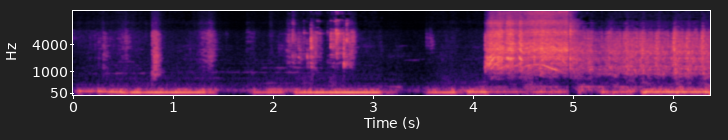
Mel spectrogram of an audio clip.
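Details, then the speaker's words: Small single-cylinder motorcycle at idle after pushrod replacement and valve adjustment at top dead center (owner heard ticking at 40 kilometers); settles to a low, even idle after a couple of dips, quiet valve train, no tapping. Normal idle. "So ayan o, okay na yung motor ni boss."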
